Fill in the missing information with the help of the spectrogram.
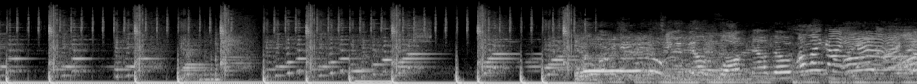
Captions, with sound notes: (all yelling) - Oh my god, yeah.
